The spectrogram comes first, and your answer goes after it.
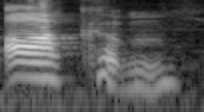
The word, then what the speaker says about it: Occam: My name is Occam. Occam. Occam, yeah. I like it. That's cute. Like Occam's razor.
